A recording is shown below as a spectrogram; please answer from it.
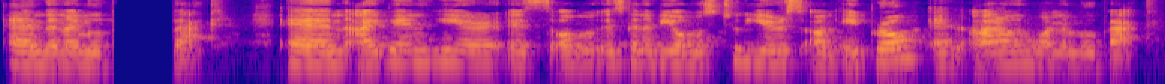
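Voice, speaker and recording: A woman's voice: medium pitch, level tone, unhurried, gravelly, bright, forceful tone. A woman in her forties from Mexico, hosting a live video chat in a casual, rambling way, filling her talk with "you know" and "like". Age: 40s. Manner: chatty, many fillers like "you know" and "like". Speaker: live stream host.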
